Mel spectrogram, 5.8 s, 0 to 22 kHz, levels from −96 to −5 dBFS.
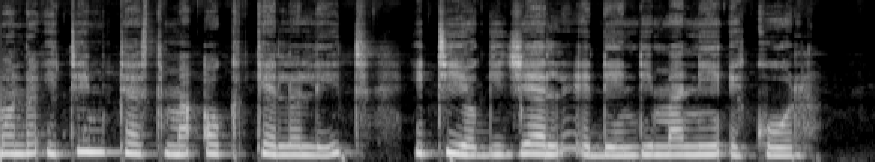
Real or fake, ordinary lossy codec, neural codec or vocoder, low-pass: real; none; none; none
